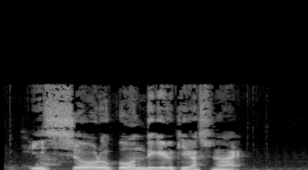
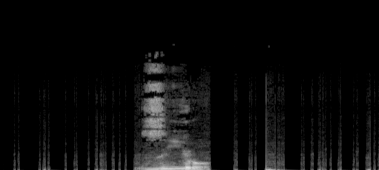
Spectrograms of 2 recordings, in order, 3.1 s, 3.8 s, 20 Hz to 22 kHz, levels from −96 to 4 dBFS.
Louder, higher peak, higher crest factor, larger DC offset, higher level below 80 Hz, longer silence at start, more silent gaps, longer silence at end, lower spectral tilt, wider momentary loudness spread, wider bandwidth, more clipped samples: about the same, -21 LUFS vs -21 LUFS; second, -6 dBFS vs -2 dBFS; about the same, 18 dB vs 22 dB; neither; second, -62 dBFS vs -38 dBFS; second, 0.3 s vs 1.4 s; second, none vs 2.24-2.33 s, 2.59-2.64 s; first, 0.7 s vs 0.1 s; second, -4 dB/octave vs -6 dB/octave; second, 5 LU vs 18 LU; second, 11.5 kHz vs 14 kHz; neither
